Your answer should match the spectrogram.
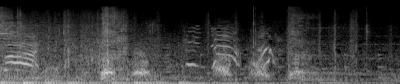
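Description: Film soundtrack of wolves snarling and yelping in a fight, short rising-and-falling cries near the start and again in the middle, over background music. The cries thin out near the end.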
